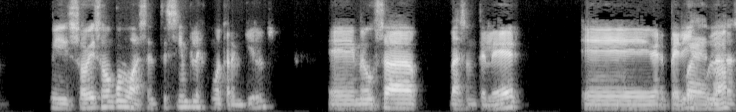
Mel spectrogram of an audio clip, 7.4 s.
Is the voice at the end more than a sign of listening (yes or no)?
no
